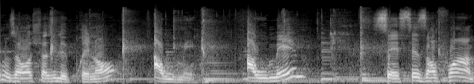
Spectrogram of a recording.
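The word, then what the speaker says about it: Awoumé: Justement, pour la consigne du jour, nous avons choisi le prénom Aoumé.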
